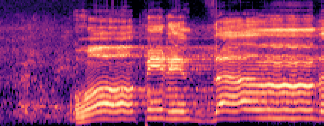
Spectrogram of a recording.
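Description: An elderly man chants loudly into a microphone with long held notes.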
